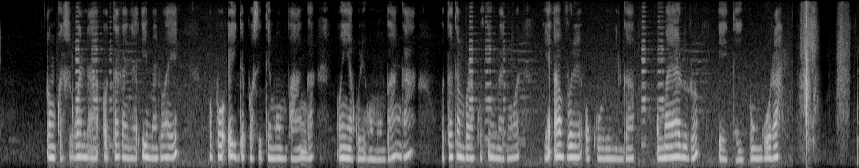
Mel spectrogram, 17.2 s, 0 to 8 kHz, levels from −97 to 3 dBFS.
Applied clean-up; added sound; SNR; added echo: none; Motor vehicle (road); 18 dB; none.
